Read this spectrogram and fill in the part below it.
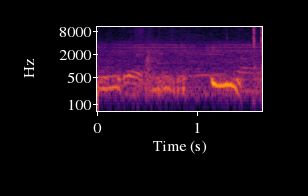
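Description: A pigeon gives a couple of soft, throaty coos close by, rolling low calls separated by a brief pause, with faint background noise.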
